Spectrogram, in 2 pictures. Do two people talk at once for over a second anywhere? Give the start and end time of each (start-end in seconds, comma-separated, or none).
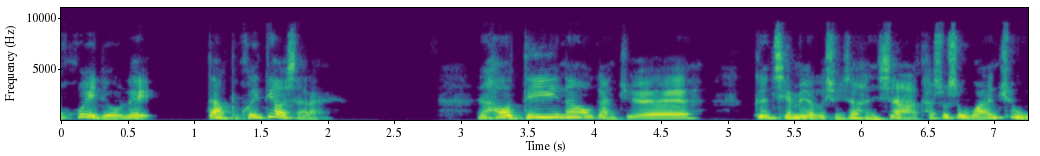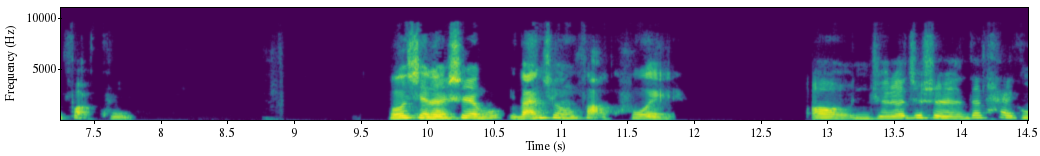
none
